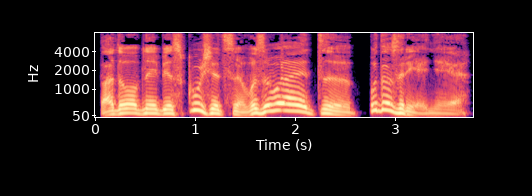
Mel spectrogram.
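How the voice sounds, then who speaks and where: A man voicing a sardonic male talking octopus in an audiobook, with a slow, low, sarcastic drawl. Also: huge pitch swings, mellow, no room sound, studio quality. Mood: disdainful. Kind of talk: audiobook character voice.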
